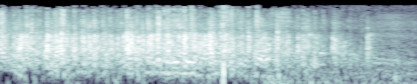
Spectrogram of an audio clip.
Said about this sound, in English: So could you put your hands together and give a warm round of applause to the hottest member of staff at Gray Center?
